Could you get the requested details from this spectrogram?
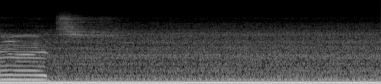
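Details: Toyota Celica first start after rebuild, clutch not yet bled, out of gear: steady, fast, unchanging drone with no dip or hunt, sitting around 2,000 rpm; fuel pressure about 83–85. High idle; cause not confirmed.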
